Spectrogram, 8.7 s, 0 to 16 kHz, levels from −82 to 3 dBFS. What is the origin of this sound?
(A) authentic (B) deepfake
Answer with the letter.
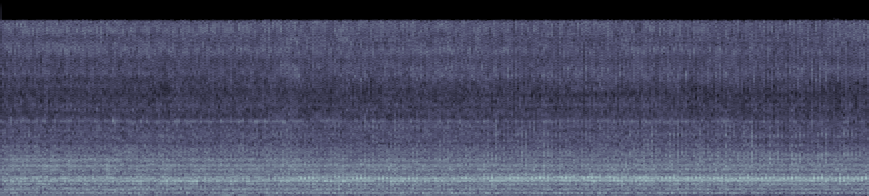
B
